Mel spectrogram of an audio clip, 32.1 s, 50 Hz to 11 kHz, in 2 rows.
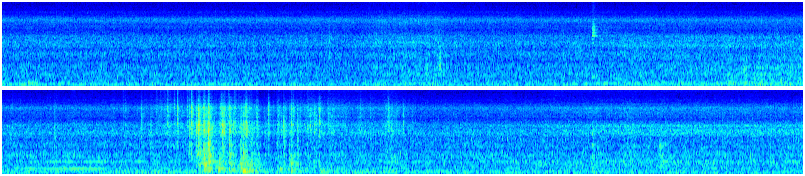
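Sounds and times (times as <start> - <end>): excavator engine running: 0.1 - 32.0
clattering and scraping: 18.4 - 24.2.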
